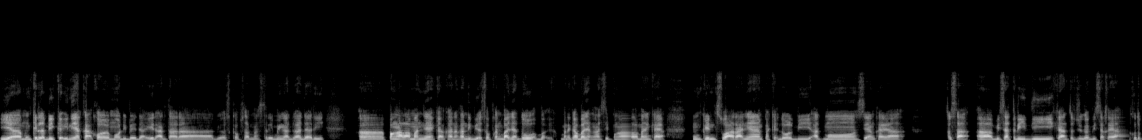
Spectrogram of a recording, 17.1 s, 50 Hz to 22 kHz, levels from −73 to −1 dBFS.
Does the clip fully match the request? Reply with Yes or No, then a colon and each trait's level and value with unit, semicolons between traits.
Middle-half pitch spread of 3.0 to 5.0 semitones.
No: narrow, 2.4 semitones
